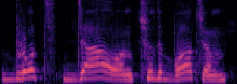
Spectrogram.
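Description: A woman interpreting a panel discussion live, halting and searching for words with frequent restarts. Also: mid-range voice, a little mellow.

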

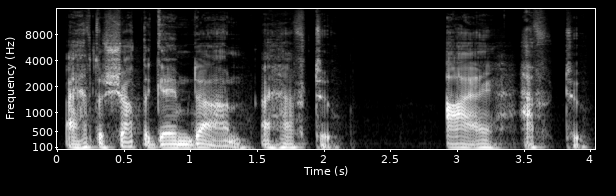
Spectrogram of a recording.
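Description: An actor playing a pompous, needy all-knowing video game storyteller, with a British accent and an articulate, wry, melodramatic delivery. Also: male voice, deep voice, fairly even intonation, a little slow, a bit bright, heavily acted. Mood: despairing. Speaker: game narrator. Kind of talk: theatrical scripted narration.

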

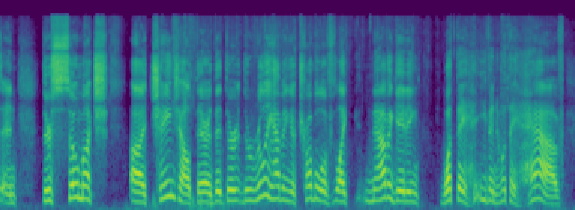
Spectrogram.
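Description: A man in his forties, a technology executive, answering questions on a walk in a park, halting and full of restarts and repeated words. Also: sits high, a little mellow, dry recording. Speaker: vice president of technology. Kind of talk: conversational interview on a walk. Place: outdoors in a park.

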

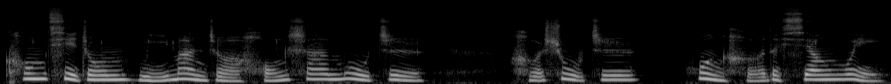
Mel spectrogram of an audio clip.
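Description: A woman guides a sleep meditation with a dark, relaxed tone and a medium pitch. Her delivery is extremely unhurried, in short, measured phrases with space between them. The manner is soothing throughout. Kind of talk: slow sleep meditation narration.

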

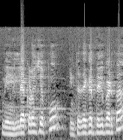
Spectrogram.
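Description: Echoey, high-pitched kindly young man acting a pedlar. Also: expressive, darkish tone, lo-fi sound, natural voice. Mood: concerned. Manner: sing-song drawn-out street calls when hawking. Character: kind-hearted young village cloth pedlar on a bicycle. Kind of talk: acted audio moral story. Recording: echoey room sound, music behind.

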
